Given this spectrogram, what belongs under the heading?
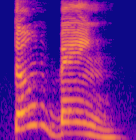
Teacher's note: sílaba tônica é o bem, né, terminou em em, assim como o parabéns, que termina em ens, e também leva acento.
